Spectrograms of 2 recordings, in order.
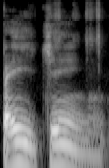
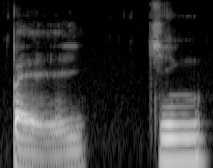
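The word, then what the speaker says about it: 北京: Beijing, not Beijing. That's English pronunciation. Beijing, right? Third tone and the second tone.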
